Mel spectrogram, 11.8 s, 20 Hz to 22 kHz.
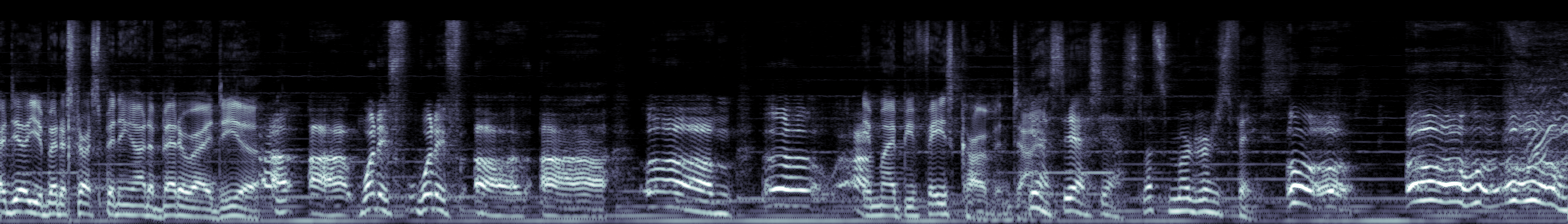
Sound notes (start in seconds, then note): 4.3 grunting; 9.6 groaning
